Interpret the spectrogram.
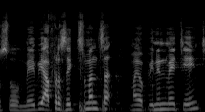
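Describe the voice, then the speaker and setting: A man is speaking. He has a Kerala Indian accent. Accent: Malayali Indian English. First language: Malayalam. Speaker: author and screenwriter. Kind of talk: panel discussion. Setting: stage with audience at literature festival. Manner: hesitant, many fillers.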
